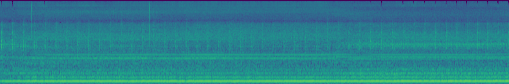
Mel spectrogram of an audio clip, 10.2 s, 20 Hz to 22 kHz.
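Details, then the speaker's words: 5-8 kW diesel heater first test run starting up, very strong diesel smell, heater 9°C and exhaust 13°C at start: loud, steady jet-like roar with even low hum, no surging or popping; normal running, warm air quickly. "Yeah, this thing sounds like a damn jet engine starting up."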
